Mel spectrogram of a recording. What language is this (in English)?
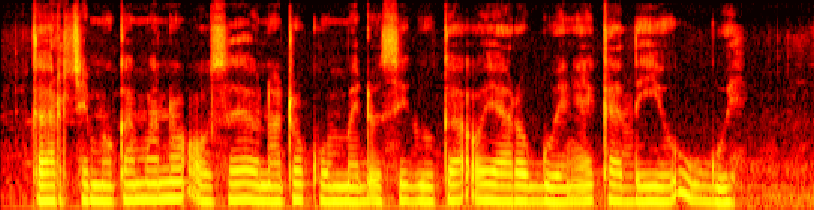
Luo (Kenya and Tanzania)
